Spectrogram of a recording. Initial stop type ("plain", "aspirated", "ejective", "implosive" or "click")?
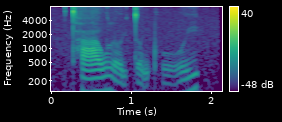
aspirated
